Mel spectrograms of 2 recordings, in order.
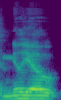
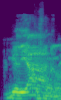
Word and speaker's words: Emiliano: I think it's Emilio Grillo. Is that what it is? Emiliano. Make sure I pronounce.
